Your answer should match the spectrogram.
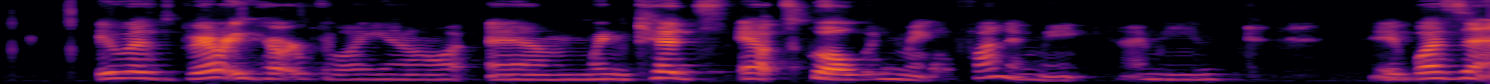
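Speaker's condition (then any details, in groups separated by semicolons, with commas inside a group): Ataxia with oculomotor apraxia type 2, AOA2; progressive, weakens all muscles, uncoordination; diagnosed age 12, wheelchair since 25, DNA confirmed; affects speech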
